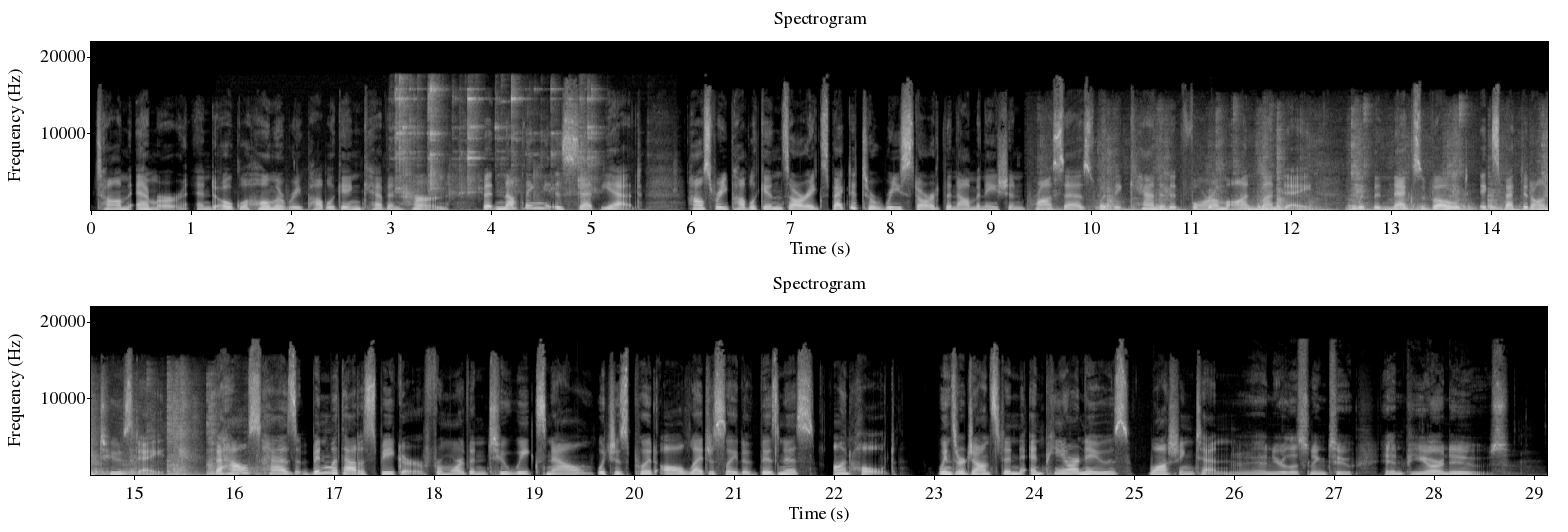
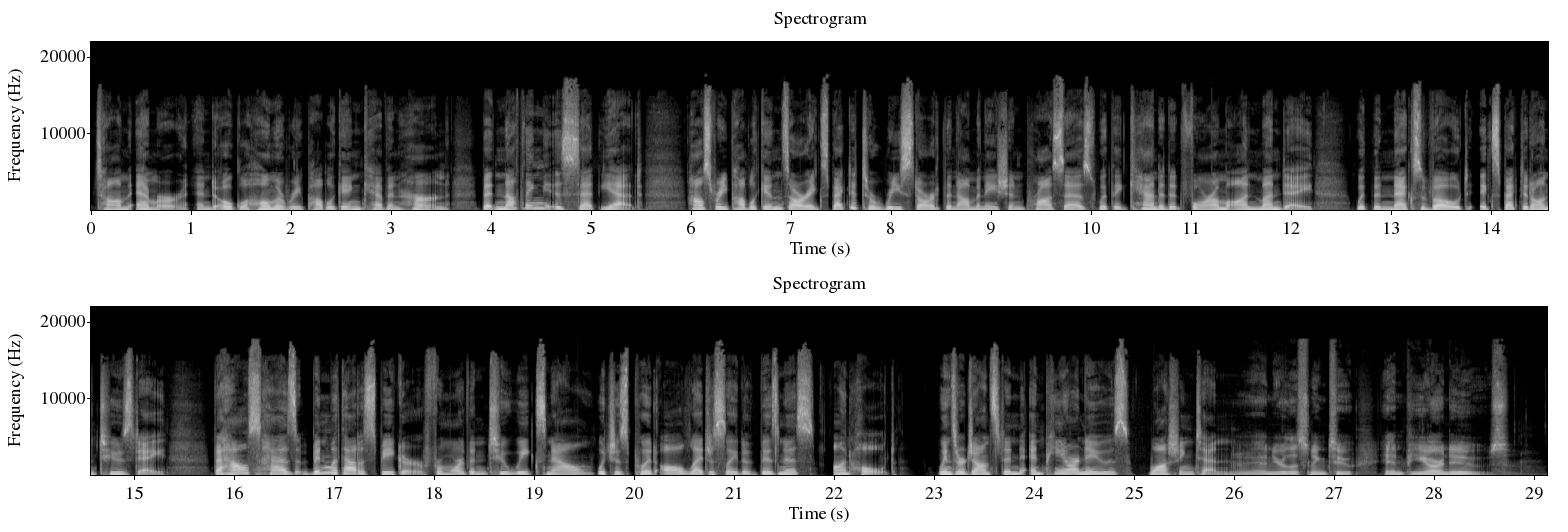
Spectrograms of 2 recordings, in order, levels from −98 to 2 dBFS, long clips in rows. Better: second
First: jangling keys; noticeable; from 1.5 to 5 s; peak 3 dB below the speech // footsteps; loud; from 9.5 to 16 s; peak level with the speech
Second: none

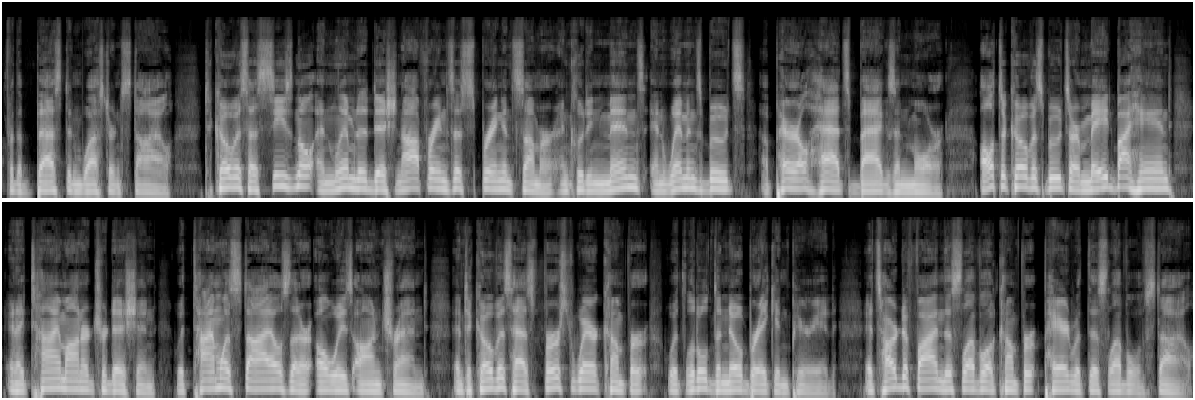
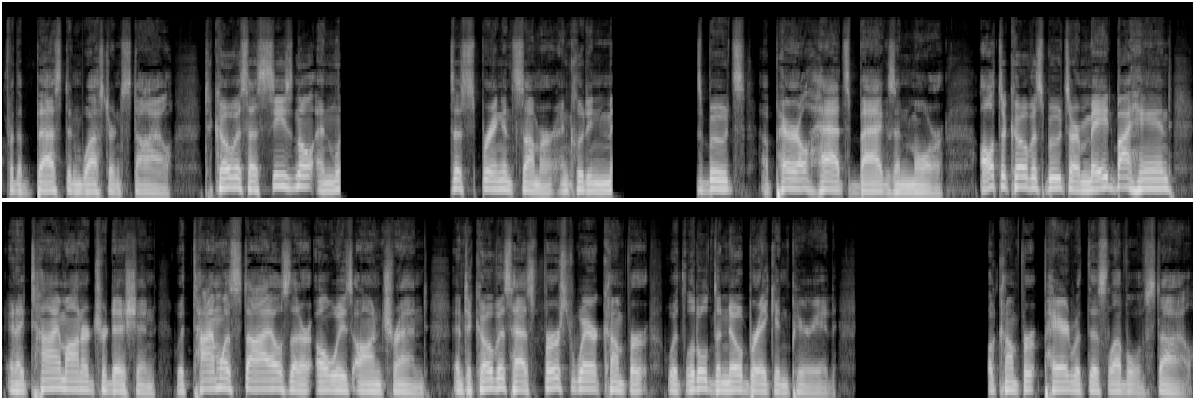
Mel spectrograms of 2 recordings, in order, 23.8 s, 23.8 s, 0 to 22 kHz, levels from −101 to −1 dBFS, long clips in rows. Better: first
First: none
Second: audio cutting out; at 3.5 s for 1 s, at 6 s for 1 s and at 20 s for 1.5 s

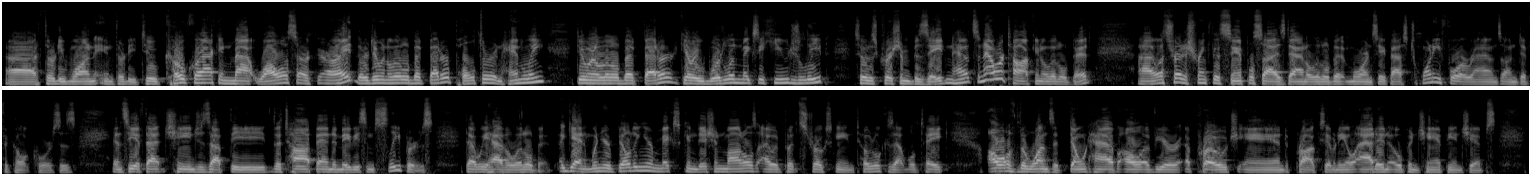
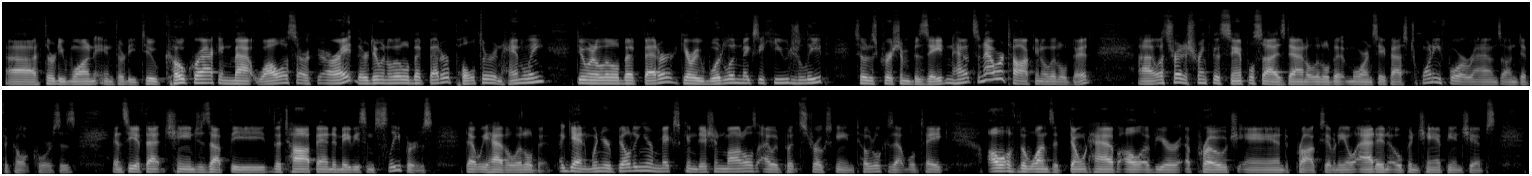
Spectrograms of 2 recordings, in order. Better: second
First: distortion; slight; 10 dB below the speech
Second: none

